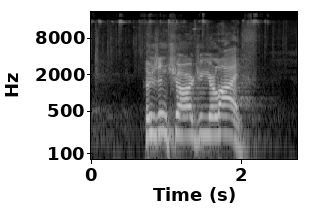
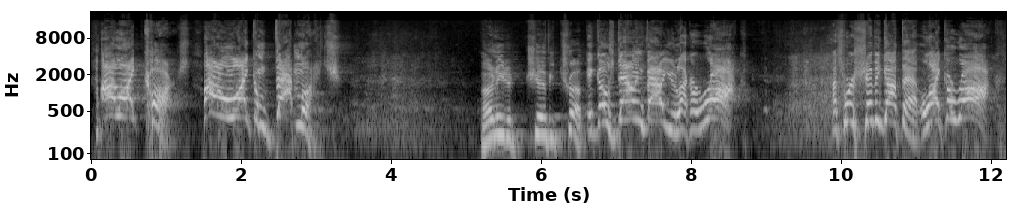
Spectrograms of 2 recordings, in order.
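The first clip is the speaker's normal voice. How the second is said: fired up; 10 semitones higher than usual. Real, not acted. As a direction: shout it with a grin. Ranting about truck payments.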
